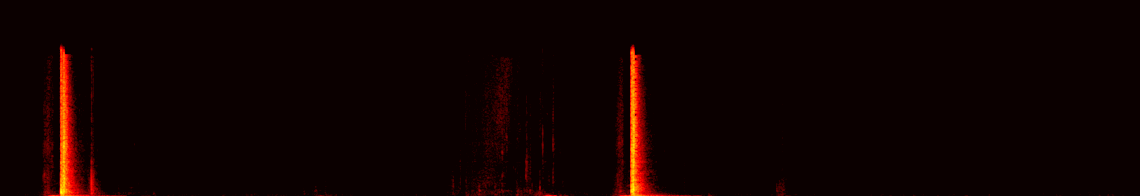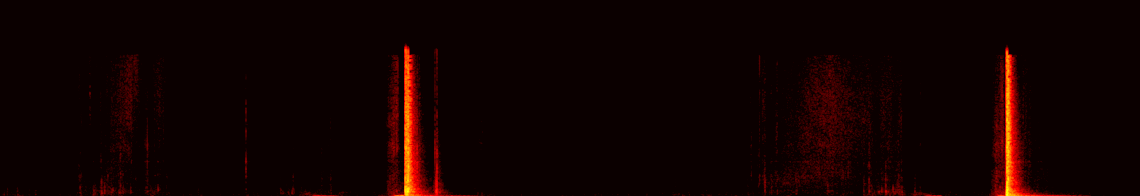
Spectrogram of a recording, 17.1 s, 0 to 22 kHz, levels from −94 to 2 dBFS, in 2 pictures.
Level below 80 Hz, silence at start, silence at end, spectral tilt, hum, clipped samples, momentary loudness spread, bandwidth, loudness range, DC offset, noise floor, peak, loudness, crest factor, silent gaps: -60 dBFS; 0.45 s; 0.9 s; -2 dB/octave; none; under 0.1%; 5 LU; 16 kHz; 2 LU; under 0.1%; under -90 dBFS; 0 dBFS; -27 LUFS; 38 dB; none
